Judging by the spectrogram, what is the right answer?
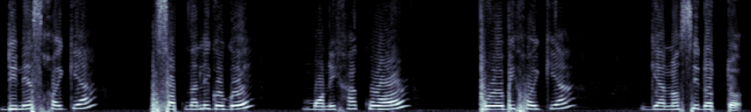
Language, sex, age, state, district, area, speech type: Assamese, female, 30-45, Assam, Dibrugarh, rural, spontaneous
